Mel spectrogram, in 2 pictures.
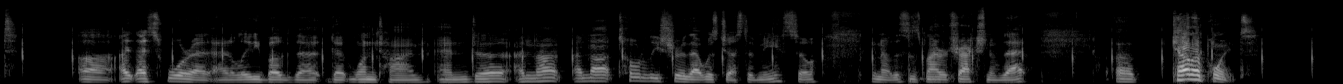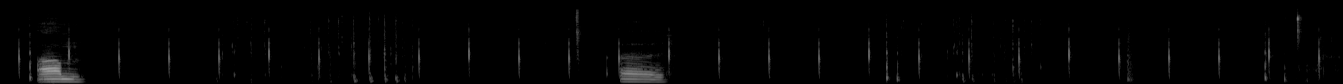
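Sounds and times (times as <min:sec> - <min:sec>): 
speech: 0:00.8 - 0:12.7, 0:13.8 - 0:14.3, 0:19.6 - 0:20.2
typing on a computer keyboard: 0:15.5 - 0:17.7, 0:22.1 - 0:24.2.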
